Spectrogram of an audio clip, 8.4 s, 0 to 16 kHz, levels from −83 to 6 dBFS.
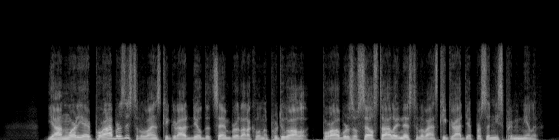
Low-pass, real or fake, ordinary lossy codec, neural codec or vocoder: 10.8 kHz; fake; none; codec, 16 kHz in and 24 kHz out, 0.4 kbps, LongCat-Audio-Codec, fine tuned four codebook decoder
